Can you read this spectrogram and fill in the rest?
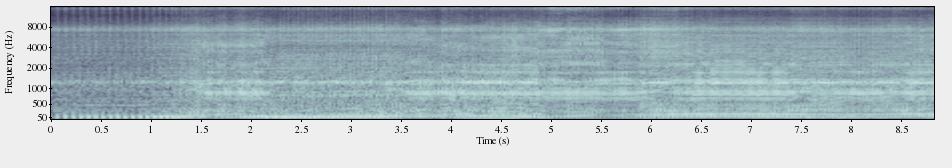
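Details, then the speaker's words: Honda Vario 150 ESP scooter revving from a lumpy idle: silent at low rpm, but a fast rattling krotok-tok buzz appears at high rpm from a loose cover near the rear, which stops when held by hand. "Untuk suaranya perhatikan bro, ketika dalam RPM rendah suara tidak terdengar, tapi ketika RPM tinggi ada suara krotok-tok seperti itu."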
